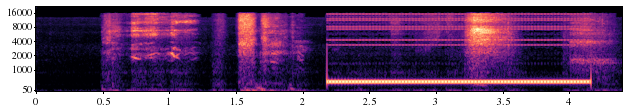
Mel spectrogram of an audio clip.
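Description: A loud electronic telephone tone sounds as one steady, unbroken pitch for about two seconds, then stops abruptly, after a few brief, softer noises.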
